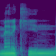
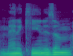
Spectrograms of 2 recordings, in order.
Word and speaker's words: Manichaeanism: blog you talked about mannequin how do you say that mannequin uh uh manichaeanism um yeah okay correct forgive me oh that's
